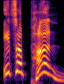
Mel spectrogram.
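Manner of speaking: high, slow, wounded pride; the king sulks over his joke; offended king. A narrator's reading. King offended that nobody laughed, slow and high. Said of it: "in an offended tone".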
